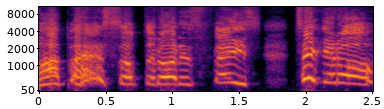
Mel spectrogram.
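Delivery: put-on very high, loud, frightened, pleading child. Retelling what a terrified grandson said: imitating a terrified grandson. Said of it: "'Cause he's terrified".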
